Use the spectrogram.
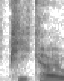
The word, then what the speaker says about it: Pico: of raster pipe um the actual pronunciation i said is pico which in japanese i think means not like small or tiny and this board is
